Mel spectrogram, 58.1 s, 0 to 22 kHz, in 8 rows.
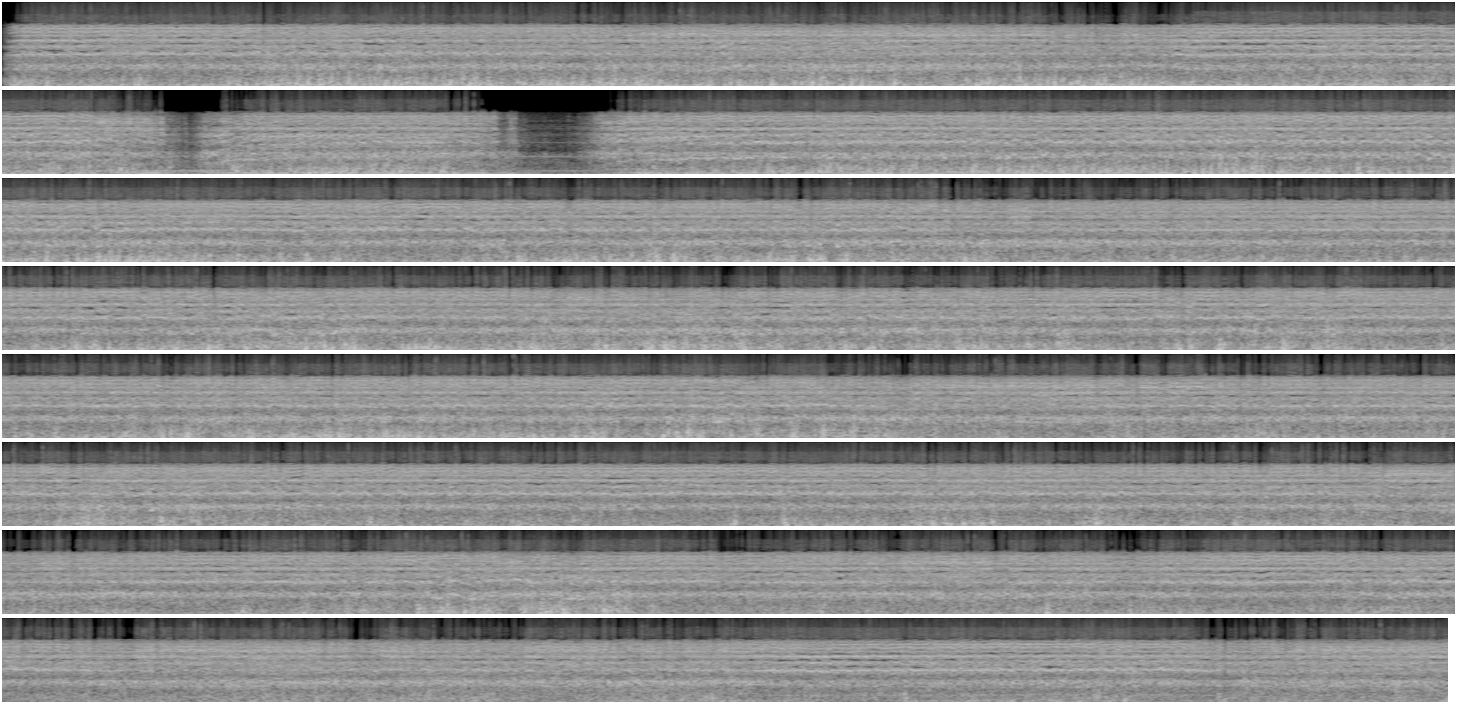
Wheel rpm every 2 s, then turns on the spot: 230, 230, 220, 190, 140, 140, 210, 220, 230, 230, 230, 230, 230, 230, 230, 230, 230, 220, 220, 230, 230, 230, 230, 230, 230, 230, 220, 220, 210.
none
